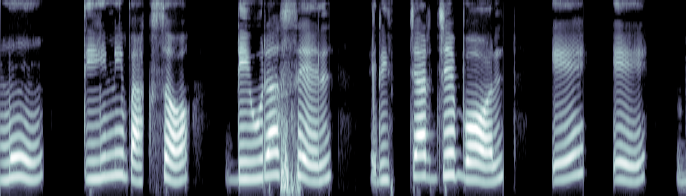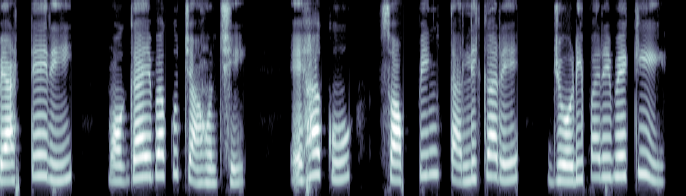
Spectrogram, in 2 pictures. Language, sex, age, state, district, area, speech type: Odia, female, 18-30, Odisha, Kalahandi, rural, read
